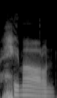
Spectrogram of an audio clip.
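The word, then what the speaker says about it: حمار: Concentrez-vous bien parce que cette lettre est plus ou moins difficile à prononcer pour les francophones. Donc, commençons par notre mot d'aujourd'hui. C'est le mot Himarun.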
